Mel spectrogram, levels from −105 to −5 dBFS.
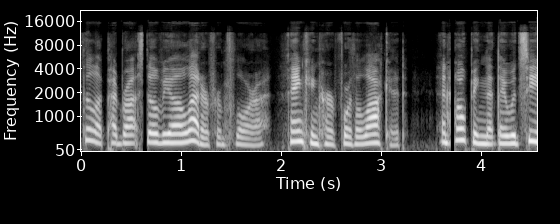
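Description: From 0.05 to 3.08 s, automatic gain rising lifts the level by about 6 dB. The gain control judged the input too quiet and raised it slowly. Voice and background swell together over those three seconds.

At 0.61 to 0.66 s and again at 3.68 to 3.74 s, the sound cuts to silence with abrupt edges or a fade of a few milliseconds. Each gap lasts about 44 ms, which fits three lost packets. It then resumes further along, as if it had kept playing. The likely cause is a Bluetooth dropout, with packets missing the headphones' deadline.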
